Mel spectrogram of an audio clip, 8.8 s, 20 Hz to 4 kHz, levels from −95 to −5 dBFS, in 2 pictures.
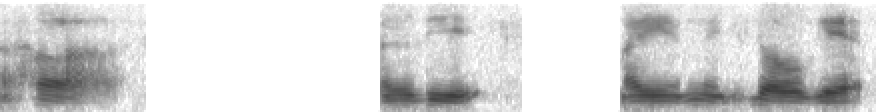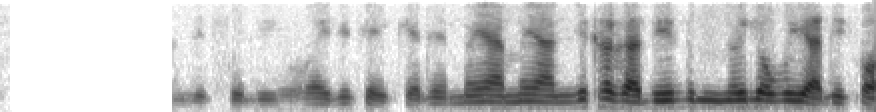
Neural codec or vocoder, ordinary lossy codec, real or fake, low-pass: none; none; real; 3.6 kHz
